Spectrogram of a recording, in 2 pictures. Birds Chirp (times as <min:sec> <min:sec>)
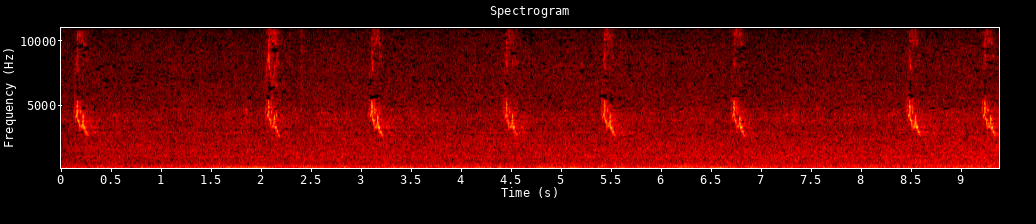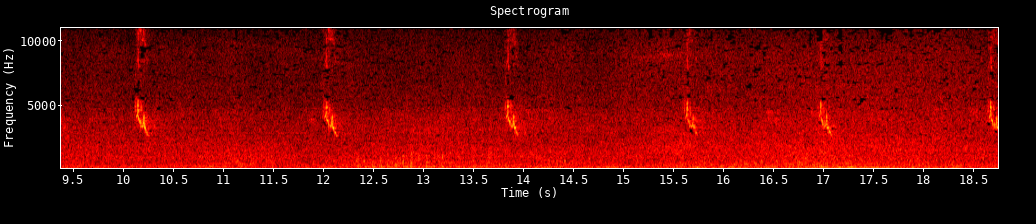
0:00.0 0:00.7, 0:01.8 0:05.7, 0:06.6 0:07.4, 0:08.4 0:09.5, 0:10.1 0:10.4, 0:11.9 0:12.3, 0:13.8 0:14.2, 0:15.6 0:17.3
